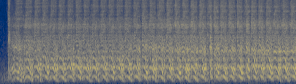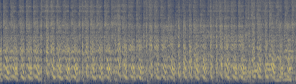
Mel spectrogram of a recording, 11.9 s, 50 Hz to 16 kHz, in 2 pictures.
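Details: 1978 Mitsubishi Colt Sapporo, laid up since 1993, repeated start attempt, cold, with fuel primed: rapid, even starter chugging that never catches; it cranks without starting. Moments later, with a bit of throttle, it started smoothly.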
